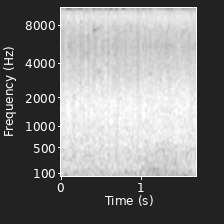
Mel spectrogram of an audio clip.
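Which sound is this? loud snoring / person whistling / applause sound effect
applause sound effect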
